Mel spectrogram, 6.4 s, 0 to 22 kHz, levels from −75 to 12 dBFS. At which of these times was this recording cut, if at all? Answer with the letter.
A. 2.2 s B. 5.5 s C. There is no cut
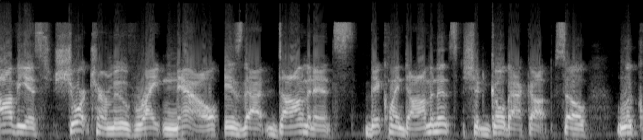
A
